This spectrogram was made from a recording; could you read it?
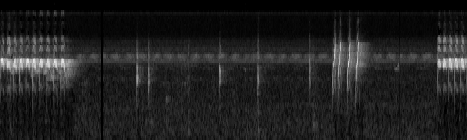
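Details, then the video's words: Singing to excite males, a female blue-winged leafbird opens with a rapid rattling trill, drops to sparse faint ticks, adds a quick run of rising notes, then starts another fast trill; a steady high whine persists. "Tiếng Chim Ngũ Sắc Mái Hót Siêu Kích Trống Nhanh Căng Lửa"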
